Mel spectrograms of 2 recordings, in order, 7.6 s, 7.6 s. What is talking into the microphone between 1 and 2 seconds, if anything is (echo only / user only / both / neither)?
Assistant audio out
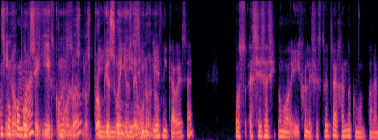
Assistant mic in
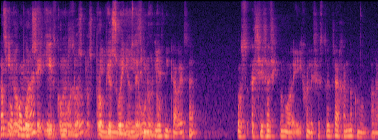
echo only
